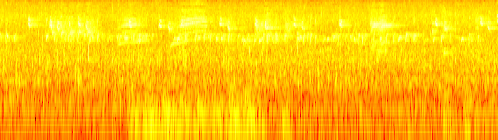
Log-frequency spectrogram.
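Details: Goldfinch song for training young birds: a dense, cheerful twitter of rapid chirps, short trills and buzzy slides, steady throughout, over a soft low background hum.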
